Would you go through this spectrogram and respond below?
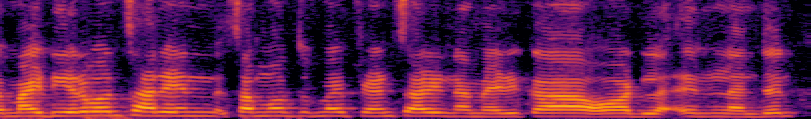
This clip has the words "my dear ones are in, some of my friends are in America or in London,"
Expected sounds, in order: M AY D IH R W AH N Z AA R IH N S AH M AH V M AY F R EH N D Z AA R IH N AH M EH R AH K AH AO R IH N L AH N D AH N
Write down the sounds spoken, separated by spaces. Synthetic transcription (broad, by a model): M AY D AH R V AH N S AA R IH N S AH M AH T M AY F R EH N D S AA R IH N AH M EH R AH K AH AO L IH N L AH N D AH N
